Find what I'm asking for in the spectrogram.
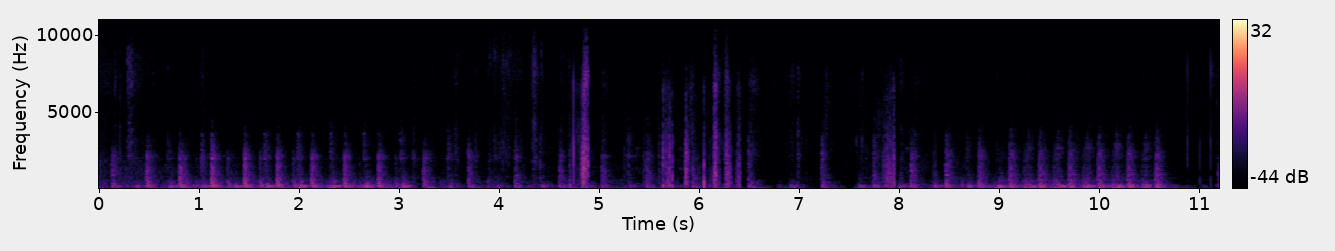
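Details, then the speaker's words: Irregular dull knocks and clicks from the centre of the steering rack of a 2005 Mazda 3 1.6 as the steering wheel is jerked back and forth. "Стук с рулевой рейки с середины."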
